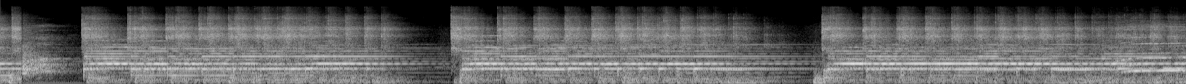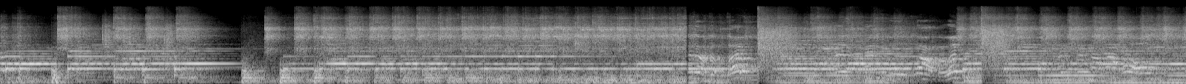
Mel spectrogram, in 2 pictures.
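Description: Penghu xiaofa temple ritual percussion: a drum and metal percussion played in a fast, continuous stream of strikes over steady ringing tones. It breaks off briefly a few times, and a wavering voice joins near the end.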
